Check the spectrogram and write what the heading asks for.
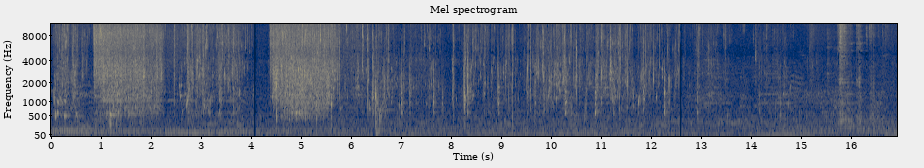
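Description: Water scooped with a plastic dipper from a clay water jar and poured out twice, each pour about a second and a half long. Then hands splash and slosh in a basin of water, washing a raw cow udder, with a brief splash near the end.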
